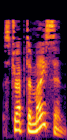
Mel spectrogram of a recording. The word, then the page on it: streptomycin: British English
